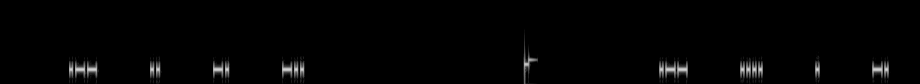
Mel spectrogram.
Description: Morse code, heard as a keyed tone, about 40 wpm, spaced as for 14 wpm, 690 Hz. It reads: WIND WHEN
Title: 6x Character Spacing - Top 500 Words - 40wpm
